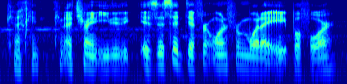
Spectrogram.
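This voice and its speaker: Bright, creaky-voiced man playing a tabletop game. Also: mid-range voice, fairly even intonation, fast talker, faint music behind. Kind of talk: casual in-character improvised chat.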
